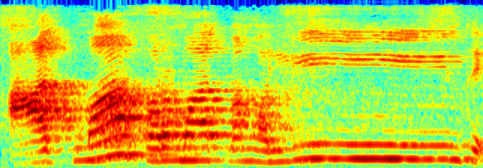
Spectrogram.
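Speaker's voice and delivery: very slow, stretched holy-man voice; drawn-out mahatma tone. Retold or imitated. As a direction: stretch the words like a saint in trance. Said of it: "લાંબુ બોલે ને". (ધીમું, લંબાવેલું મહાત્મા જેવું બોલવું)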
